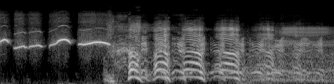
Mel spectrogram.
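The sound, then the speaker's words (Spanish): A clear catcall whistle: a few short chirpy notes and then a longer sliding one, quickly followed by several people bursting into laughter. “Oye, México es el único país en el mundo donde te chiflan así y preguntas para quién, güey.”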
